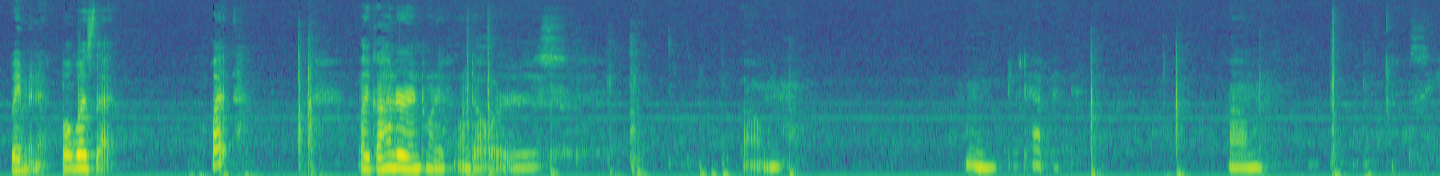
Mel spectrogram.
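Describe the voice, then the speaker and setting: A woman's voice: sits high, creaky, a little mellow, slight background noise. A young woman chatting casually while playing a life simulation game, scolding her barking dog now and then, with keyboard clicks behind her. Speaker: gameplay narrator.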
